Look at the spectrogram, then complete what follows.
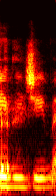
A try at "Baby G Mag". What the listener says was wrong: Baby G Mag. You said Meg.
